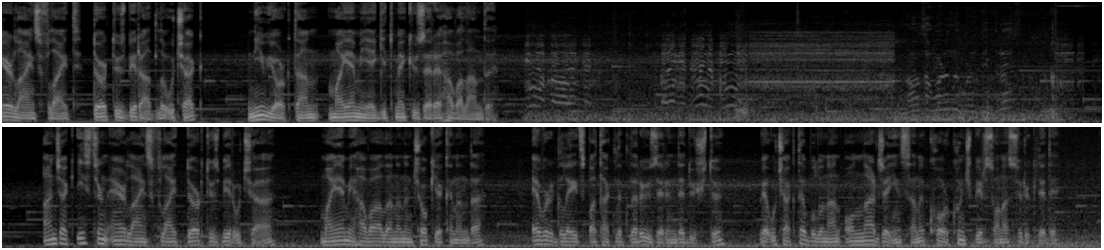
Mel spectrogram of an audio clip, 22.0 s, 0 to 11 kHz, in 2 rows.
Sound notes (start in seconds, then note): 5.8 radio Conversations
